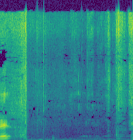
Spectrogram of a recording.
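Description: A man's voice finishing a word, then about a second and a half of quiet with a few faint clicks near the end.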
